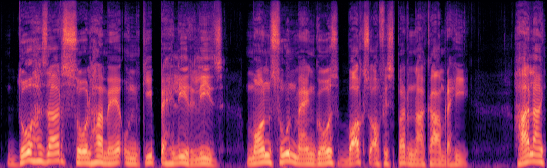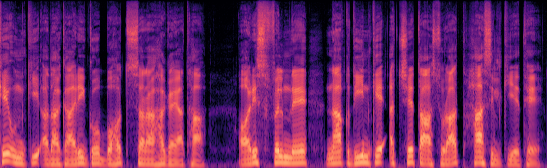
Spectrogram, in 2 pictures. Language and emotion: Urdu, neutral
